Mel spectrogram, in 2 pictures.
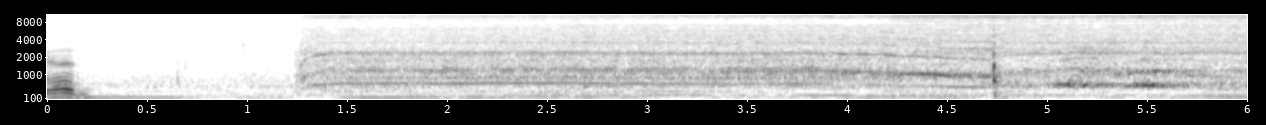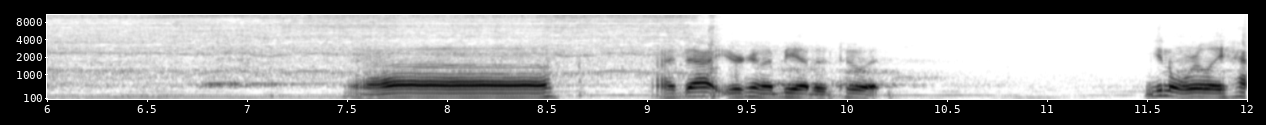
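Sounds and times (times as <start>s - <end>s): power drill driving a screw: 1.3s - 9.4s.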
